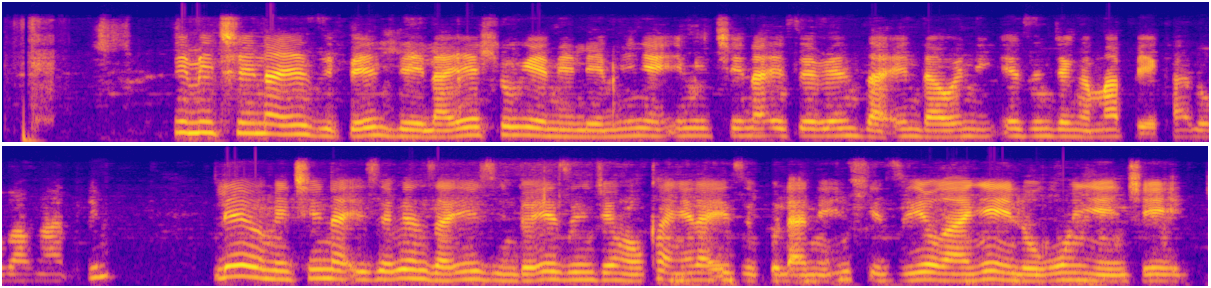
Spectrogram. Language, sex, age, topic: North Ndebele, female, 50+, health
